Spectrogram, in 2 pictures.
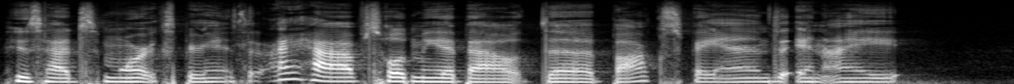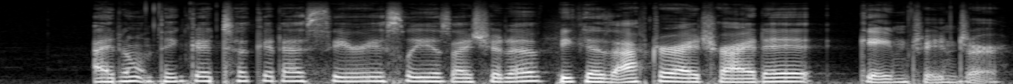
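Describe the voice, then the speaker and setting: A woman's voice: deep voice, fairly even intonation, moderate pace. An American woman hosting a casual chat, with slightly whistling s sounds. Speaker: podcast host, pediatric nurse practitioner.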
